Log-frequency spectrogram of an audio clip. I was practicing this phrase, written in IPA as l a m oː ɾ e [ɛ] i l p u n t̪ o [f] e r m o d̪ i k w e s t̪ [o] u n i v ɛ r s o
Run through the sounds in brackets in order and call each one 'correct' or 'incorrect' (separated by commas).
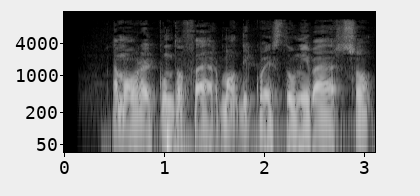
correct, correct, correct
